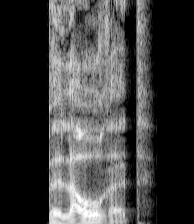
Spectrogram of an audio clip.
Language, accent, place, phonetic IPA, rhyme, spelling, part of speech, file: German, Germany, Berlin, [bəˈlaʊ̯ʁət], -aʊ̯ʁət, belauret, verb, De-belauret.ogg
- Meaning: second-person plural subjunctive I of belauern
